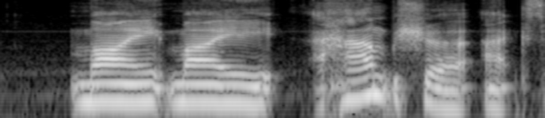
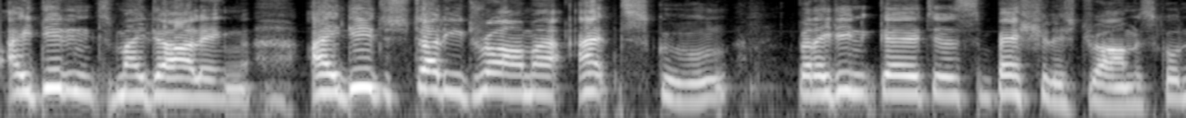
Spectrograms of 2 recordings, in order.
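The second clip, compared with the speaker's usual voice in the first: louder, hammed-up drama-school darling; theatrical luvvie; 3 semitones higher, 4 dB louder than usual. Answering whether they went to drama school, hammed-up luvvie. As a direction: play the grand actor, louder and lofty.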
